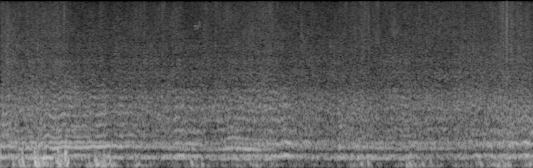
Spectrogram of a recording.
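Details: Continuous drone of many honey bees at the entrance of a hive, foragers arriving with pollen and nectar; layered humming pitches swell and fade slightly while low flutter rumbles underneath.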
